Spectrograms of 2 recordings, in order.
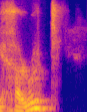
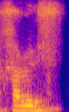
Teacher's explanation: For most dialects of Jewish history and for original Hebrew, it would be the difference between, say, a T and a TH. With a tet would be charut, and with a unvocalized taf, charuth, or something like that.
